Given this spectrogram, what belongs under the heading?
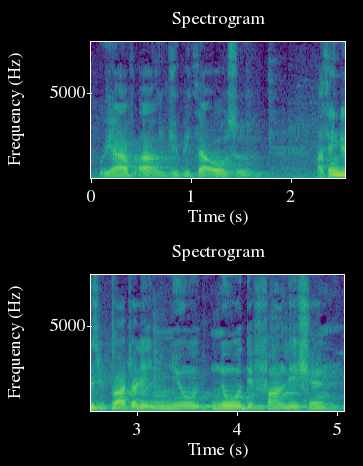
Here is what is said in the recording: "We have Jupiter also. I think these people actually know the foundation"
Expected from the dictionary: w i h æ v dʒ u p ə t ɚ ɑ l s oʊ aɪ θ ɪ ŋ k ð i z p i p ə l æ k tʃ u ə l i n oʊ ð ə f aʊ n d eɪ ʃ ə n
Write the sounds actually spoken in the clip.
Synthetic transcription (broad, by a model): w i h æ v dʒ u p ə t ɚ ɑ l s oʊ aɪ θ ɪ ŋ k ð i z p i p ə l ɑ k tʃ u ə l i n oʊ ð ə f aʊ n d eɪ ʃ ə n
